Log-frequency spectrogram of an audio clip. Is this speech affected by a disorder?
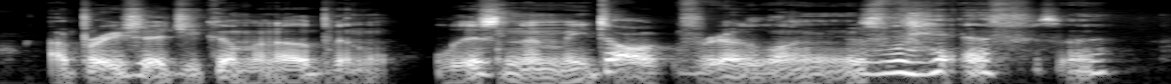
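Yes: spastic quadriplegic cerebral palsy.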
